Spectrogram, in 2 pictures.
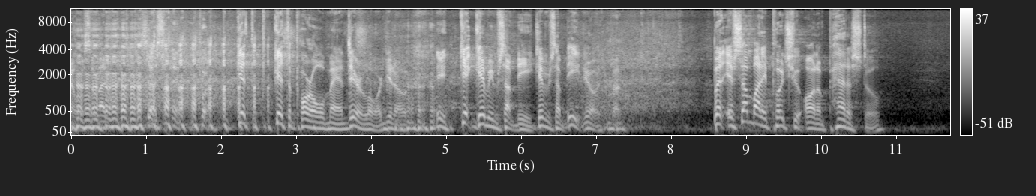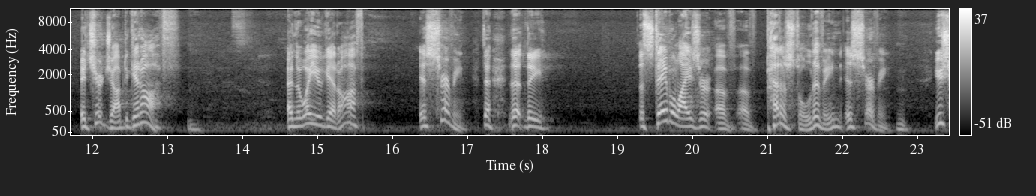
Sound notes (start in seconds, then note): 0.0 all laughing; 7.2 audience chuckling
